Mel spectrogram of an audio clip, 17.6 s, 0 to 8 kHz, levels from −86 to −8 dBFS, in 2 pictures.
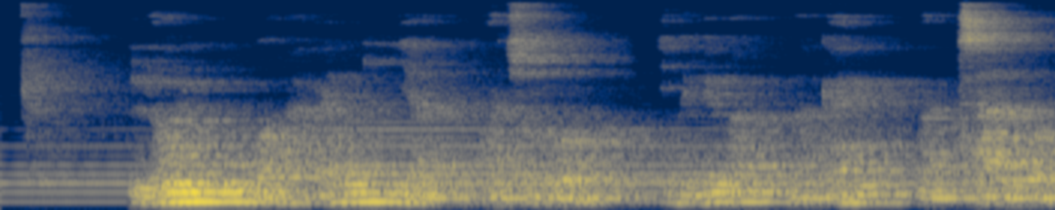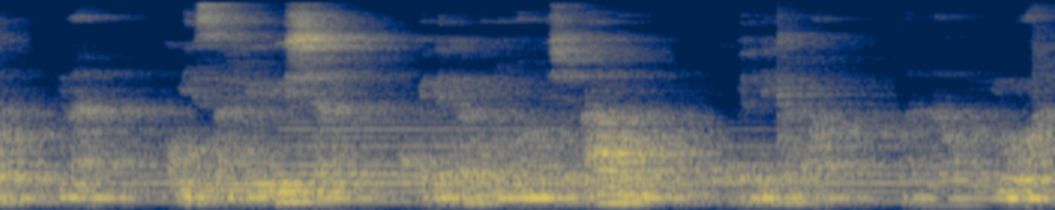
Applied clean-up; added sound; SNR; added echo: none; Wind instrument, woodwind instrument; 13 dB; reverberation time 2.1 s.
